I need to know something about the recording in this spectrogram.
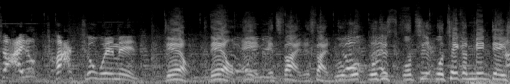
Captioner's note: none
